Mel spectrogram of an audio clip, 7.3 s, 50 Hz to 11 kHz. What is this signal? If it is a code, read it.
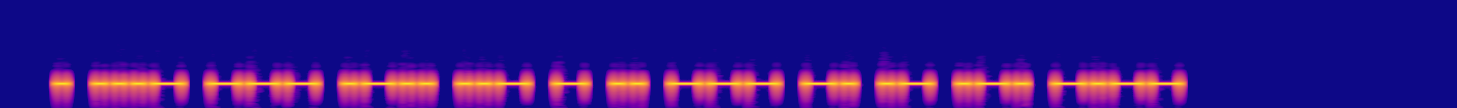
Morse code, heard as a keyed tone, about 25 wpm, 700 Hz. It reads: EVOLUTIONARY
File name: Twelve Letter Words - 25wpm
